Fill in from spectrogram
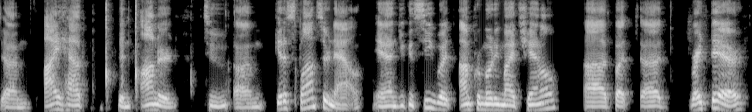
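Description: A man in his sixties hosting a casual video-call interview, talking haltingly with many fillers and restarts. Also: medium pitch. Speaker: interview host. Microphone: webcam on video call.

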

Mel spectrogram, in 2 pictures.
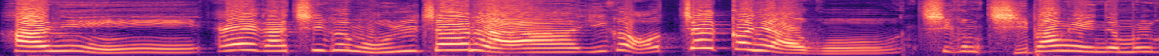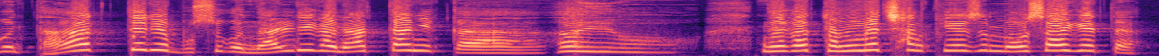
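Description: Storybook role: a woman playing a middle-aged sister-in-law, shrieking, scolding, pitched high and loud. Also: very animated, unhurried, few pauses. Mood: yelling angrily. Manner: yelling, scolding.

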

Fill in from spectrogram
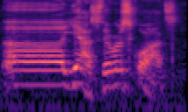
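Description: A man in his fifties, born in the Netherlands, chatting as a musician guest in a rambling, animated way that repeats phrases. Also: high voice, slow pace, a crowd in the background. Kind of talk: casual interview chat. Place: basement utility room. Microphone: camera mic from a few feet away. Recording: distant camera mic, faint room hiss.

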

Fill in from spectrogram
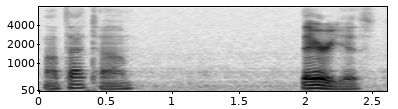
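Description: A man talks over his own fishing footage in a loose, rambling way, often repeating words. His voice sits a little low, and he livens up whenever a big fish shows. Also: slow pace, creaky, a little mellow. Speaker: fishing vlogger.

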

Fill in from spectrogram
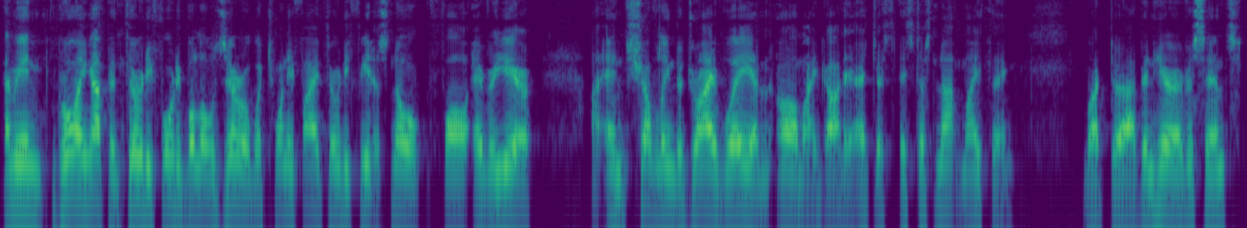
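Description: A man's voice: on the high side, steady tone, moderate pace, dry recording, phone-quality sound. A man in his seventies, from Canada and raised in Massachusetts, telling his life story as an interview guest in a rambling, folksy way, seated in a studio. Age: 70s. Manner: rambling, folksy anecdotes with restarts. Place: indoor studio set, seated.

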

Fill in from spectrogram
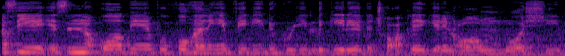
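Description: Though she's chatting playfully and casually in slang to viewers of her home cooking vlog, this young adult American woman's delivery is flat, at medium pitch and normal speed. She records in a small home kitchen indoors with a phone or camera propped at a distance, so the audio is distant with noisy ambience.

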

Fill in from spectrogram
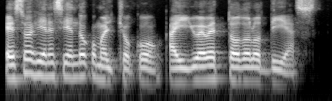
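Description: A man with a Colombian coastal accent teaches a language class and moves between two languages as he goes. His voice is smooth and clear at an ordinary middle pitch. He explains patiently and repeats key words so his students can follow. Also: normal speed. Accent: Colombian Caribbean coast. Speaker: French teacher. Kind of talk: classroom lesson, mixing Spanish and French.

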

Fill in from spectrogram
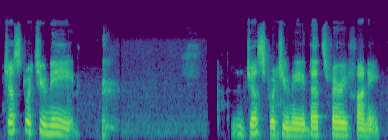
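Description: On a video call from home, a woman chats casually and jokingly with fellow club members, laughing often. Her voice is low-pitched, animated and slow, and the recording quality is poor.

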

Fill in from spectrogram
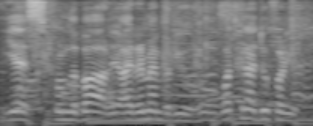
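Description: An actor as a high-voiced, droll sitcom handyman. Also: little pitch movement, fast, over a noisy crowd, lightly acted. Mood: earnest, flustered. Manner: matter-of-fact, droll. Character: earnest, self-satisfied hotel handyman. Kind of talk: multi-camera sitcom acting. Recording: TV soundtrack with loud music and audience.

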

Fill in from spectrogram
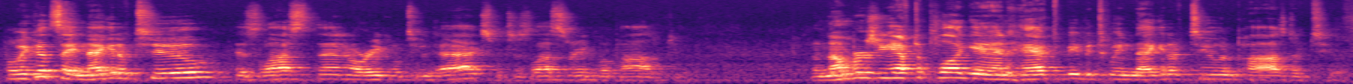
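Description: A man's voice: fairly high pitch, animated, fast, a little mellow, a little hiss or hum. A man teaching a math class, asking students questions, repeating their answers and tagging "okay?" after his points. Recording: echoey classroom, voice from far off.

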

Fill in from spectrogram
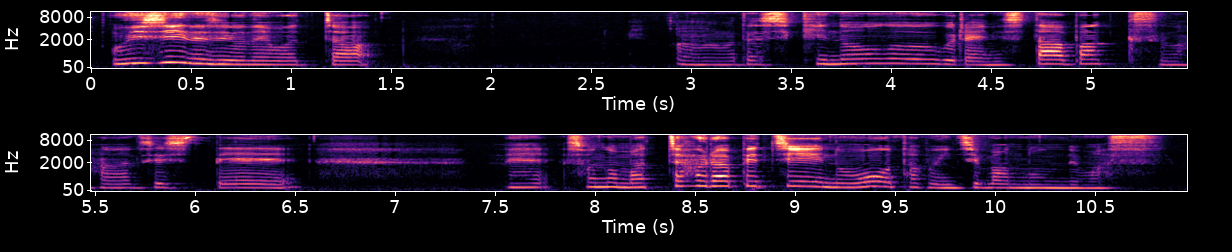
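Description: Young woman, idol trainee, livestream chat, polite and friendly, soft whispered asides, slightly high voice. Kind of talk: casual livestream chat answering viewer comments.

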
